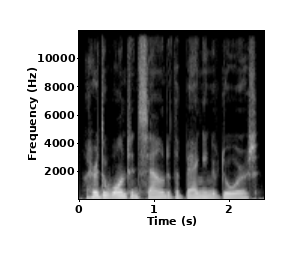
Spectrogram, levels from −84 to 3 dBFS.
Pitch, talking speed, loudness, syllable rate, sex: 155 Hz, 245 wpm, -17 LUFS, 5.4 syllables/s, female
